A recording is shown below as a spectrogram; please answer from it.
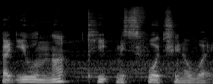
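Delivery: ordinary delivery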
